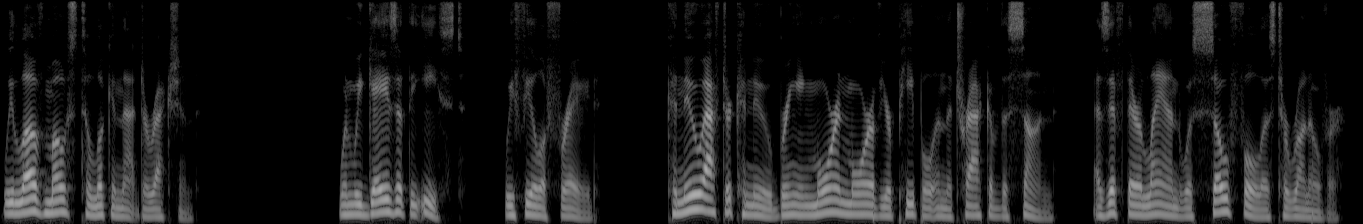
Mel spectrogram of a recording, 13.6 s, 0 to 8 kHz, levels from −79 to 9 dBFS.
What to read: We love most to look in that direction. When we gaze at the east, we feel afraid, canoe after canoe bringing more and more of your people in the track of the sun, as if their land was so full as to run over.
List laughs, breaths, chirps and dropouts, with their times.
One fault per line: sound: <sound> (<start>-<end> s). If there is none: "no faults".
no faults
